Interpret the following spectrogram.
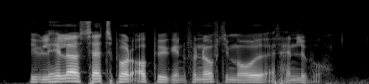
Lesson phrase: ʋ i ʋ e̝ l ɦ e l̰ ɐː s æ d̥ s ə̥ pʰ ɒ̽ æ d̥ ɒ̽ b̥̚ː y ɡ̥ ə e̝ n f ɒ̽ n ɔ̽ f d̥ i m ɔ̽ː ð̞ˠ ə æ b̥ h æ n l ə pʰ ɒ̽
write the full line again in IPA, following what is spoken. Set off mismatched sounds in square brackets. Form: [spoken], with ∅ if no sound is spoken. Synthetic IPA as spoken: ʋ i ʋ e̝ l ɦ e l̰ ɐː s æ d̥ s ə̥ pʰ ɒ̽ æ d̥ ɒ̽ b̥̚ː y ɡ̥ ə e̝ n f ɒ̽ n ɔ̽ f d̥ i m ɔ̽ː ð̞ˠ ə æ [d̥] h æ n l ə pʰ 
